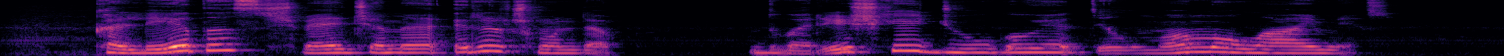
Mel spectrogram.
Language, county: Lithuanian, Marijampolė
